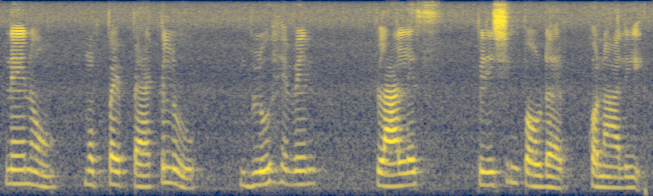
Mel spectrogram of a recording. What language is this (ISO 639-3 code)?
tel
